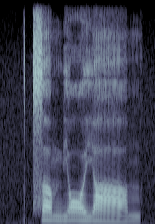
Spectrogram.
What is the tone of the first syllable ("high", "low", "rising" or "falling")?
low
